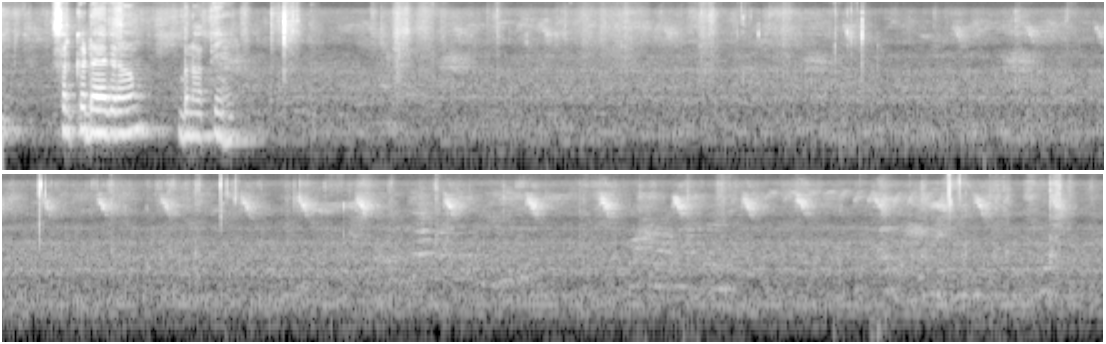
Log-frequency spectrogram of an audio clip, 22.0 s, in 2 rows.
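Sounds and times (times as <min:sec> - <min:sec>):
steady low hum: 0:00.0 - 0:22.0
small bird chirping: 0:03.4 - 0:21.1.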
